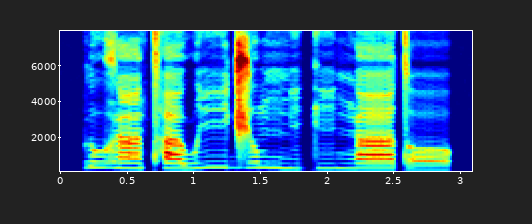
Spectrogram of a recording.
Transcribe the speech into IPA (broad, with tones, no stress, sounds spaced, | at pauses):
ɾ u˨ ɣ ã˨ tʰ a˨ w iː˦ d͡ʒ ʊ˦ m ɲ i˨ k i˦ ŋ aː˦ t ɔ˨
